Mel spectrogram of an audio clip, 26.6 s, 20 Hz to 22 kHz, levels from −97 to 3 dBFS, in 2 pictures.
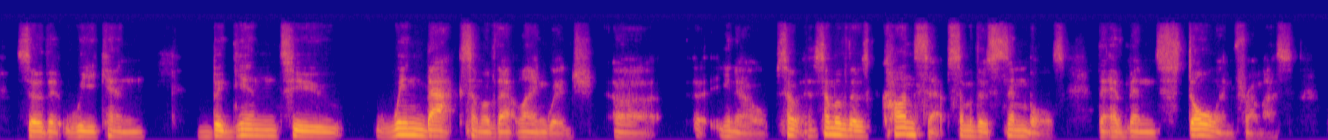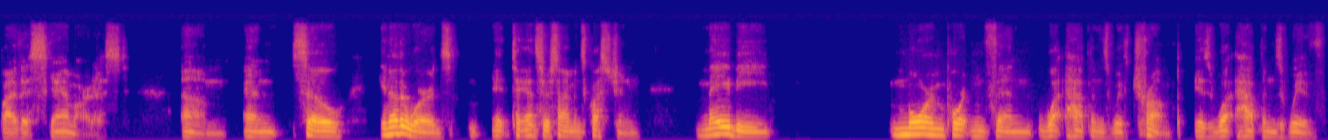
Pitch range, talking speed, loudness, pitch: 100-125 Hz, 130 wpm, -25 LUFS, 110 Hz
